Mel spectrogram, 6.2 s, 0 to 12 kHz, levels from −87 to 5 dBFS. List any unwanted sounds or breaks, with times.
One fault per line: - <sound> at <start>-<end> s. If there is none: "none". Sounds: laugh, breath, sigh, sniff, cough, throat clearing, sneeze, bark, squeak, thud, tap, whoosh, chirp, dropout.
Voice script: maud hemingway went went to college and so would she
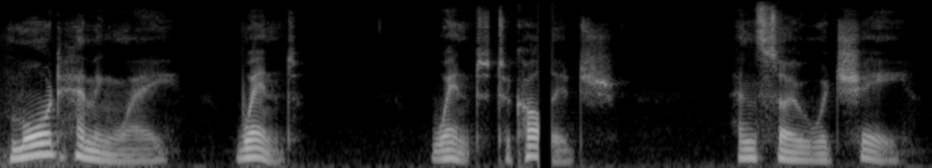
- dropout at 3.6-3.7 s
